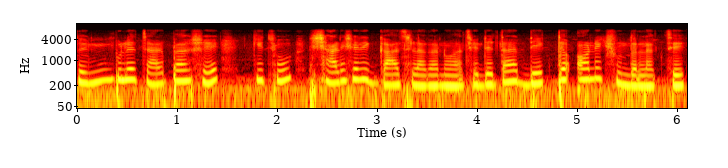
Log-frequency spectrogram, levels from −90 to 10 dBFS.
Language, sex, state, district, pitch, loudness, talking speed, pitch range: Bengali, female, West Bengal, Cooch Behar, 220 Hz, -17 LUFS, 145 wpm, 195-260 Hz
